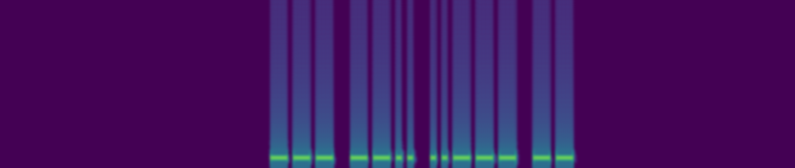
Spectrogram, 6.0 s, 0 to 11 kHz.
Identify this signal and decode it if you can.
Morse code, heard as a keyed tone, about 28 wpm, 700 Hz. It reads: OZ2M
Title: DXCC-100 Call Signs - 4 Characters - 28wpm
